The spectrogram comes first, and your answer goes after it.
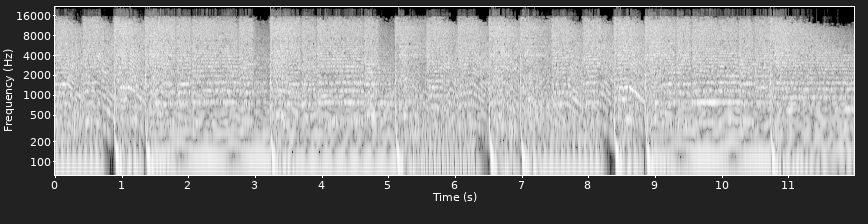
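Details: Loud electronic dance music with heavy bass and rhythmic sweeps fills the whole stretch.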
